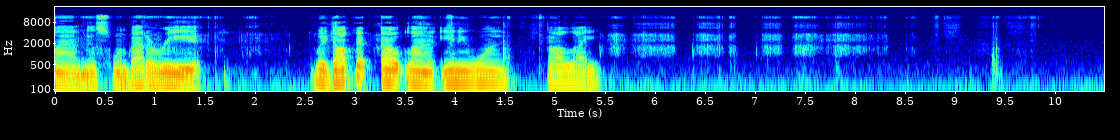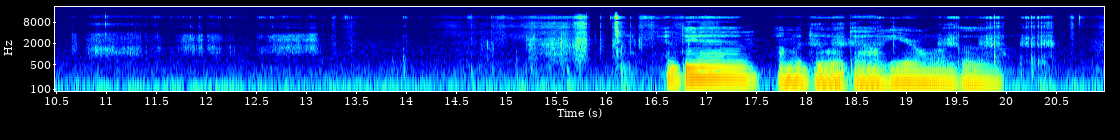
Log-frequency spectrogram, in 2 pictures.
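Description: A fine brush softly dabs paint onto a hard surface.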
